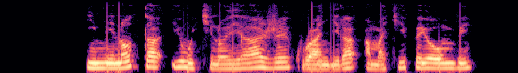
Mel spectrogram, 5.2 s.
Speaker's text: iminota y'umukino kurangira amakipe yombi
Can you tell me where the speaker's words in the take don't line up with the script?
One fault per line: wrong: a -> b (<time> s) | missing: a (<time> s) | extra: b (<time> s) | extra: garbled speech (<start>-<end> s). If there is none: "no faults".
extra: yaje (2.4 s)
